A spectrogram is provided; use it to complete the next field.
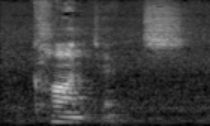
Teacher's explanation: contents mean something that is actually contained by something right and the stress should be on the first syllable always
